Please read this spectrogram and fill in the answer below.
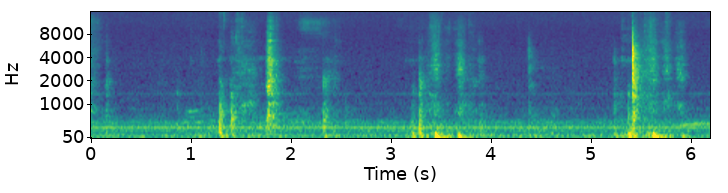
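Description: Kitchen knife slicing smoked sausage on a plastic cutting board: faint, irregular taps as the blade goes through and meets the board, a little louder near the end.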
